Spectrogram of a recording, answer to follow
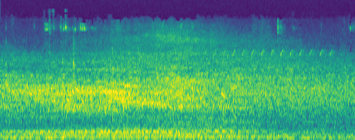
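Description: Rumble of a road vehicle going by, swelling over the first couple of seconds and easing off near the end.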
